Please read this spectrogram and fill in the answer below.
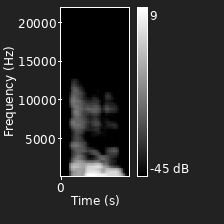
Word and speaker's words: colonel: But once you lock it in your brain, colonel, you'll never forget it.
